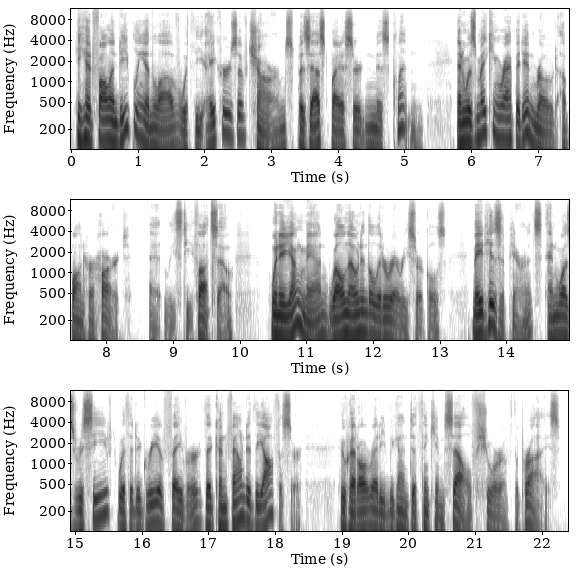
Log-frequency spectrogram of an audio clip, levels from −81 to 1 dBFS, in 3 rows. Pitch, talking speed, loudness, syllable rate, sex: 110 Hz, 170 wpm, -21 LUFS, 4.9 syllables/s, male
